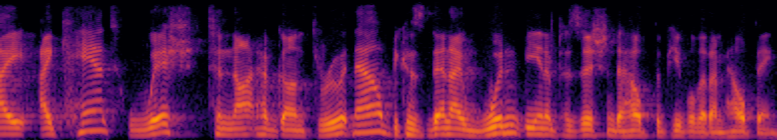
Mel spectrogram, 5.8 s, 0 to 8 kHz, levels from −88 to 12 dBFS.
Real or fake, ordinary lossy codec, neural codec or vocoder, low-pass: real; Opus, 24 kbps; none; 7.2 kHz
